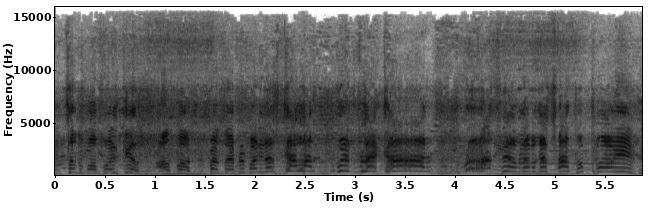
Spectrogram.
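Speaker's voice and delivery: hyped shout, high pitched; fighting game announcer. Real, not acted. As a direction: call the kill at full hype. Live play-by-play climax.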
